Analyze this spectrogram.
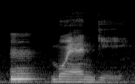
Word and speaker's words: Mwangi: Pronounced Mwangi.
